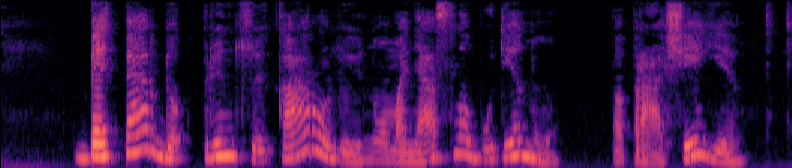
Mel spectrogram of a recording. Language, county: Lithuanian, Alytus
